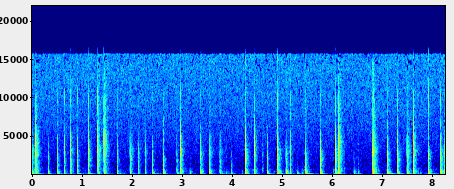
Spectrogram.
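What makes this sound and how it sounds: Long nails and fingertips tap on the hollow lid of a large, rigid red cardboard shoe box, producing a brisk run of about thirty separate taps over eight seconds. Each tap is a short, dull, hollow thud with a crisp, bright click on top, and it dies away almost at once. A faint, steady low hum runs underneath.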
